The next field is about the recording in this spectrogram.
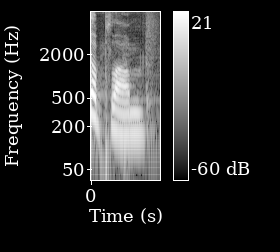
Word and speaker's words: aplomb: Vince slides right into the director's chair with a plum. – And that is spelled A P L O M B. That is correct.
